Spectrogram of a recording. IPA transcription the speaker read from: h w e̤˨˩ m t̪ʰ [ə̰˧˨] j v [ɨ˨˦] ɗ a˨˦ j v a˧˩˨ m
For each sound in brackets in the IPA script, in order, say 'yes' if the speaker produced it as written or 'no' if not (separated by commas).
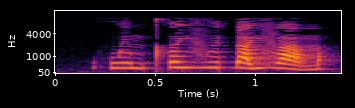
no, yes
